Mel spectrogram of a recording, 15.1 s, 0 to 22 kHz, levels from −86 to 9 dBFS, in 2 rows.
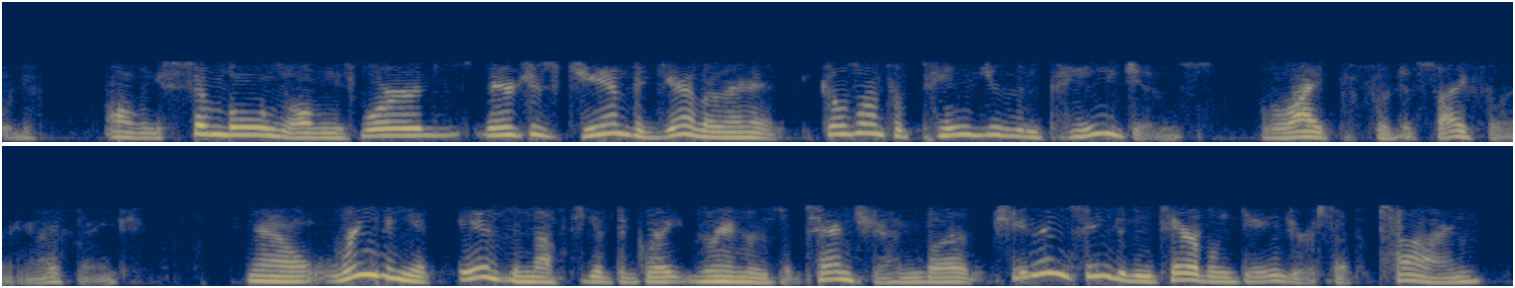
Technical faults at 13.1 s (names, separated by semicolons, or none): tandem speech coding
